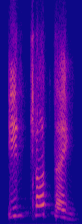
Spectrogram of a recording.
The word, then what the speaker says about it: interesting: Ở đấy nhá, interesting thì từ này nó sẽ rơi vào chữ in, còn chớt là âm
